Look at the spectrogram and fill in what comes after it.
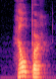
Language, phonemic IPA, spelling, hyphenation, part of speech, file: Dutch, /ˈɦɛl.pər/, helper, hel‧per, noun, Nl-helper.ogg
- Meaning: one who helps, gives aid; deputy, assistant, aide, flunky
